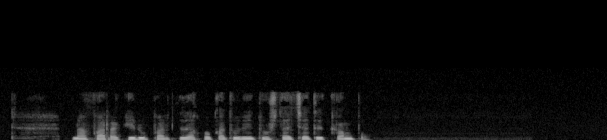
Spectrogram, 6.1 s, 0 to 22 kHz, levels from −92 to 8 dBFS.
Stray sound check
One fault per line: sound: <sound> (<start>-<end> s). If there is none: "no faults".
no faults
